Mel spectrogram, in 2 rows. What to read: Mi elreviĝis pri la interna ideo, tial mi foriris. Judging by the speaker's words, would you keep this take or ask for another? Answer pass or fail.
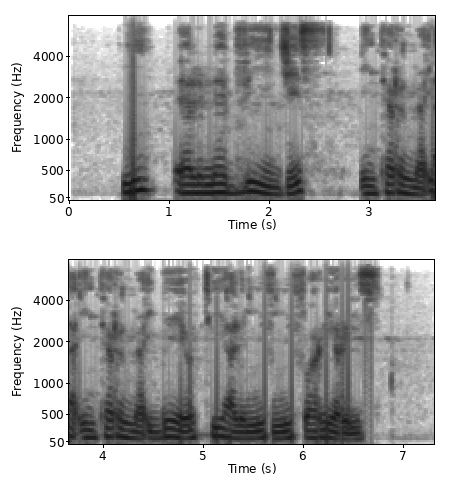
fail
